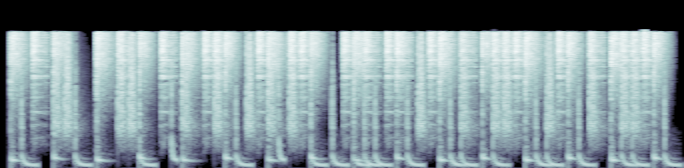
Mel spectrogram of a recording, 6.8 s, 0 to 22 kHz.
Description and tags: Cool beat 1
Just a short thing I crested in Fl Studio 8 (Demo version) Yes, it does loop. I hope you all like this sound.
